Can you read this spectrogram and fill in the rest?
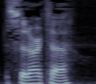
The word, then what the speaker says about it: Siddhartha: Actually, Siddhartha. – Okay, so no, the H is silent.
